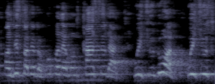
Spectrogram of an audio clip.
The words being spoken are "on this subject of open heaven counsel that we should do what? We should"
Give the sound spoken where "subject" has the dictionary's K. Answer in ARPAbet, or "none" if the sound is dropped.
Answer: none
